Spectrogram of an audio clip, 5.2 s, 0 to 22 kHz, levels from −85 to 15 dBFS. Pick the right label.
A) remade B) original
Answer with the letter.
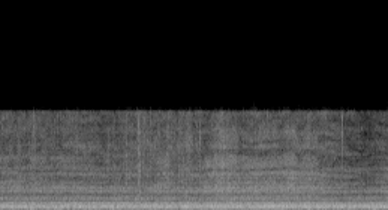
A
